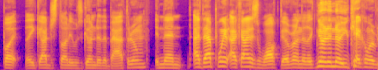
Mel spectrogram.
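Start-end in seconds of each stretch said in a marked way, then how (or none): 4.8-5.7 loud, hurried mock protest to keep someone away; urgent warding off. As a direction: imitate friends blocking someone, higher and louder. Friends stop him from coming near.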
